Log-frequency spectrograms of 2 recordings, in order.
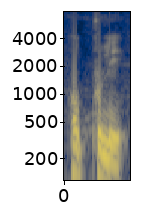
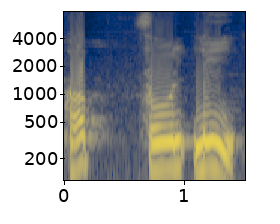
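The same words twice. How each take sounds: First: Said in the usual way. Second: হোপফুলি slowly split as হোপ, ফুল, লি; three drawn-out beats on হোপফুলি; syllable by syllable. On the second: Shown as a demonstration. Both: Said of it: "এখানে তিনটা syllable দেওয়া আছে".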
